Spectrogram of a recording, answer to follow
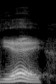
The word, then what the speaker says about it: Ye: of like antonio yay is ye what oh she's pronounced yay oh my god how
